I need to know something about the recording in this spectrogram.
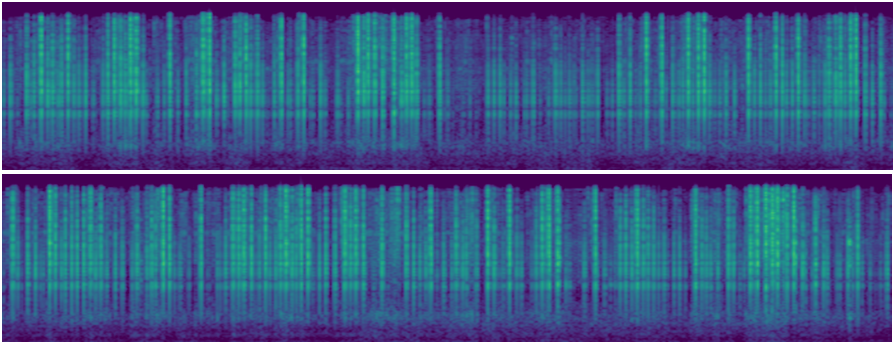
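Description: Tyres rumble over rough turf.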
